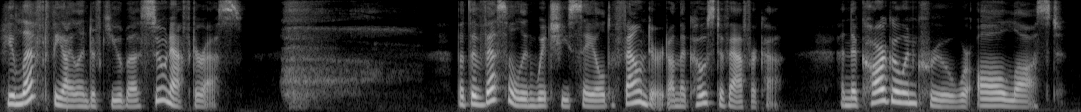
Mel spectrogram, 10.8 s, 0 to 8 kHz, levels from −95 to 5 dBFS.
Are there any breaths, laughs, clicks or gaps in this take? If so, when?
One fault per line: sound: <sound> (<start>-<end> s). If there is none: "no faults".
sound: sigh (2.8-4.3 s)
